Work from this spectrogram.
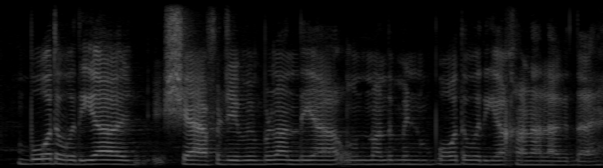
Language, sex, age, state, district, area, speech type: Punjabi, female, 18-30, Punjab, Tarn Taran, rural, spontaneous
